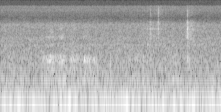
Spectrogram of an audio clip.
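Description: Near silence: a pen writing on notebook paper, with a few faint soft ticks and two small sharp clicks near the end as the tip touches and leaves the page.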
